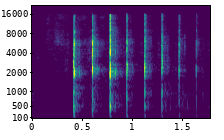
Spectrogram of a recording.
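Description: Hands clapping in a quick, steady run of about eight sharp claps, evenly spaced and fairly crisp, with no voices over them.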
